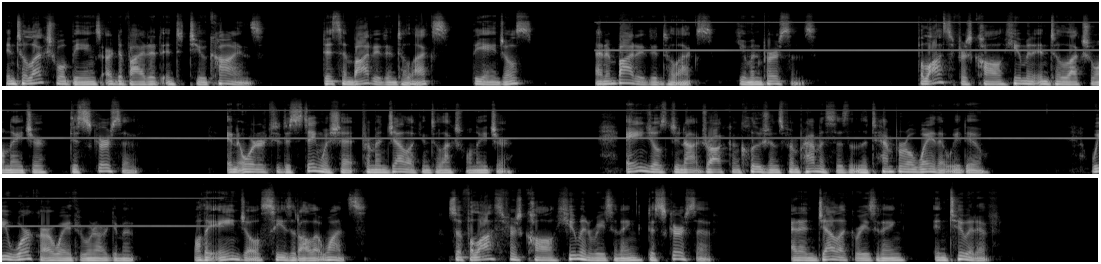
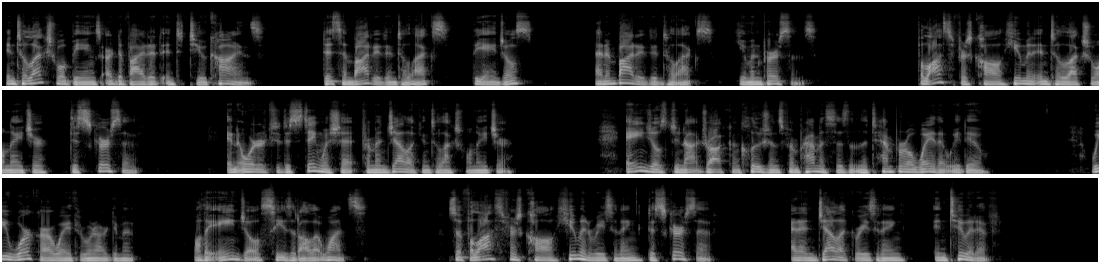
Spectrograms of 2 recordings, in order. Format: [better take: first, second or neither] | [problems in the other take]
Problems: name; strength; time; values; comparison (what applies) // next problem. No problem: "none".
second | high-pitched whine; loud; from 6 to 24 s; 2 kHz, 10 dB below the speech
